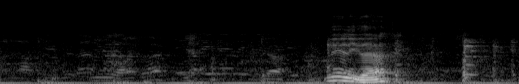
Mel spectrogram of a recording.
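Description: A band plays electric guitars loudly through loudspeakers.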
